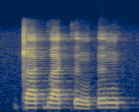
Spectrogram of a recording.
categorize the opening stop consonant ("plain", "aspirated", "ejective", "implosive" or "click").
plain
